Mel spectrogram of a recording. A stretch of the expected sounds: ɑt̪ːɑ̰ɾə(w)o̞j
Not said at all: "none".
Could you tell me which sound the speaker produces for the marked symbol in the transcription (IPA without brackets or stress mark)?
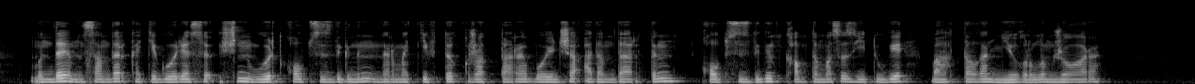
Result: b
